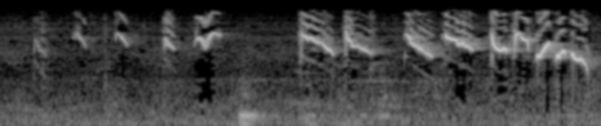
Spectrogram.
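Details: White-eye song: quick, high, sweet chirps and short slurred whistles, sparse at first, then a dense twittering run of descending and rising notes in the second half. A brief low thump midway, otherwise quiet background.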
